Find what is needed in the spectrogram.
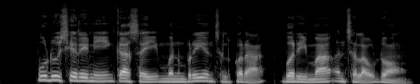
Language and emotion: Bodo, neutral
